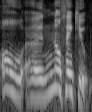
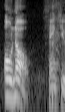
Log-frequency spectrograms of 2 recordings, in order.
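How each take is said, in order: First: It sounds polite, like a gentle, hesitant refusal. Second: It sounds alarmed, like an exclamation of dismay. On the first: The offer is kindly declined. The speaker calls it right. "This is" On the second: Something bad has happened. The speaker calls it wrong. "Don't say like Oh no。Thank you. That sounds scary"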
